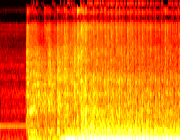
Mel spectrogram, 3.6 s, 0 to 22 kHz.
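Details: Freshly installed 410 LT1 (4" Callies Magnum crank, M&M-ported AFR 210 heads, mild hydraulic cam) in Pontiac Formula, no exhaust system yet: brief crank, quick catch, strong, even idle, running on all eight; rockers/pistons hard to judge; normal idle.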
